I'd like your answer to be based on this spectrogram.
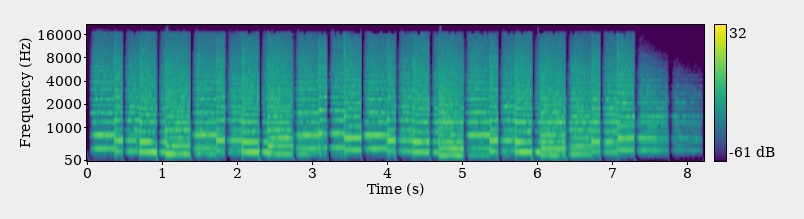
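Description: Two synth leads play together in a progressive house drop, forming a dense, bright stream of rapid rhythmic notes that pulse evenly and continuously before fading at the end.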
